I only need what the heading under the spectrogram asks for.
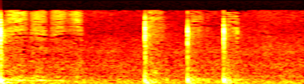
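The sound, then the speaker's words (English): Pen strokes drawing a circle on a diagram: faint, soft scratching that gives way to three short, sharp strokes in quick succession. “So we'll draw that maybe this way. We'll put our circle back here.”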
